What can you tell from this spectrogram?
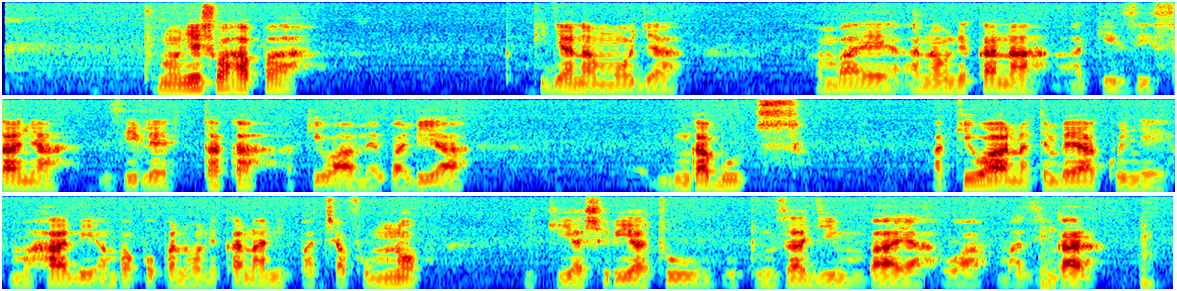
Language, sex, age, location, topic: Swahili, male, 25-35, Nairobi, government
